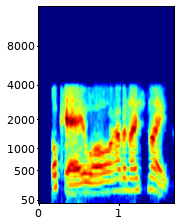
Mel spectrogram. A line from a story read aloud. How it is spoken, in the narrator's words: I said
